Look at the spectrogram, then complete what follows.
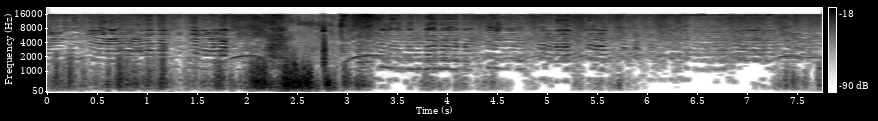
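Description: Angle grinder with a flap disc sanding the edge of a steel bar: a steady motor whine with a grinding hiss that gets louder for about a second around two seconds in.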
